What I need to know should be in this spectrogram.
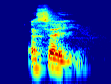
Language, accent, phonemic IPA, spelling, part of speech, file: French, Canada, /e.sɛ/, essais, noun, LL-Q150 (fra)-essais.wav
- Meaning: plural of essai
